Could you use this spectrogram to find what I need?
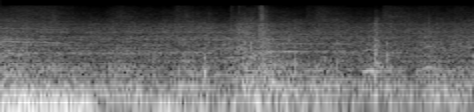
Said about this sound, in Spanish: Se cierra la puerta.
